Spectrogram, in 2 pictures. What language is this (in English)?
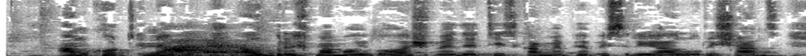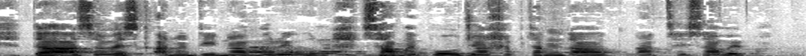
Georgian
